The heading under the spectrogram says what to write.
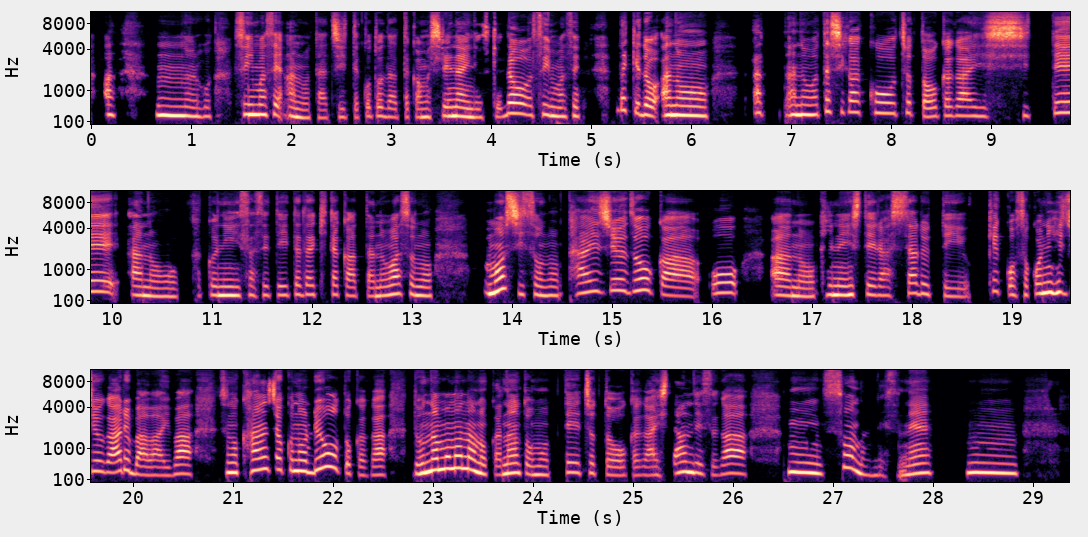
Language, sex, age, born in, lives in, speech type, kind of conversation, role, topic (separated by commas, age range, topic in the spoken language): Japanese, female, 45-49, Japan, United States, conversation, advice, advisor, 間食で健康的な選択をするにはどうすればよいですか？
